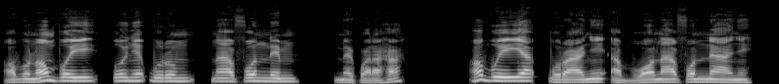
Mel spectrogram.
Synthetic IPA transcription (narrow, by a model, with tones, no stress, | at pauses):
ɔ˦bʊ˨nɔ˨m̩˦bɔ˦ɣɪ˦o˦ɲe˦k͡pu˨ɾu˦m̩˦na˦a˦fɔ˦n̩˦nɪ˦m̩˦ | me˨kʷa˨ɾa̰˨ɦa˦ | ɔ˦bʊ˨ɣɪ˦ja˦k͡pʊ˨ɾʊ˨a˨ɲɪ˦ʔa˨bʊ˨ɔ˦na˦a˦fɔ˦n̩˦ne˦a˨ɲɪ˦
